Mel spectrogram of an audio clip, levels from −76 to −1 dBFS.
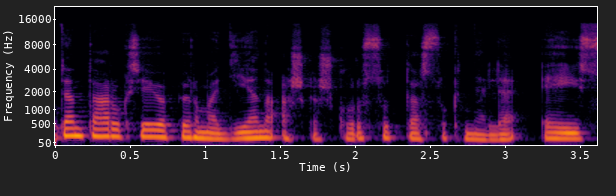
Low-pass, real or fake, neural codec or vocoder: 14.4 kHz; real; none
